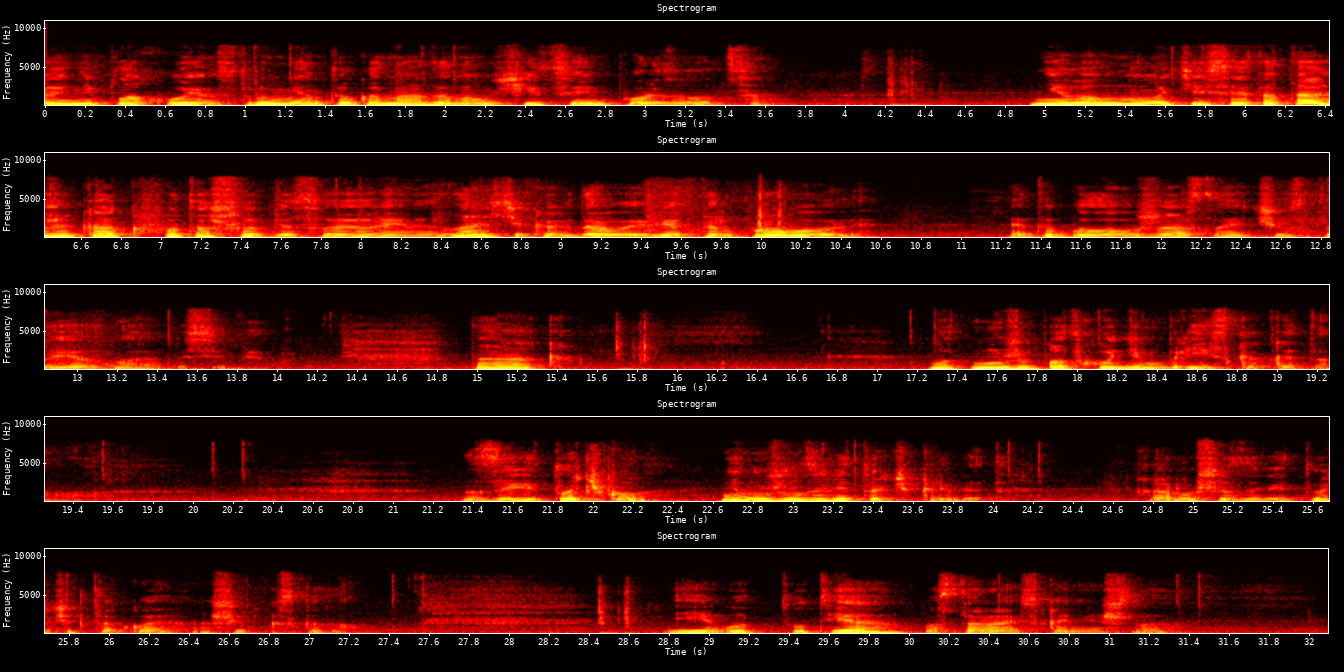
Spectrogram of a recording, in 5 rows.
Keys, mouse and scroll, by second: 1.8 click, 4.2 g, 7.8 click, 9.9 g, 13.4 click, 15.7 g, 18.0 click, 18.9 click, 20.0 click, 21.9 g, 24.0 click, 25.0 f, 27.4 click, 28.4 g, 31.3 click.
